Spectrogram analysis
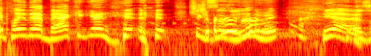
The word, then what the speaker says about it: Itoi: Shigesato Itoi. Yeah, I was like, oh, all right. I was pronouncing it wrong the whole time, I guess.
